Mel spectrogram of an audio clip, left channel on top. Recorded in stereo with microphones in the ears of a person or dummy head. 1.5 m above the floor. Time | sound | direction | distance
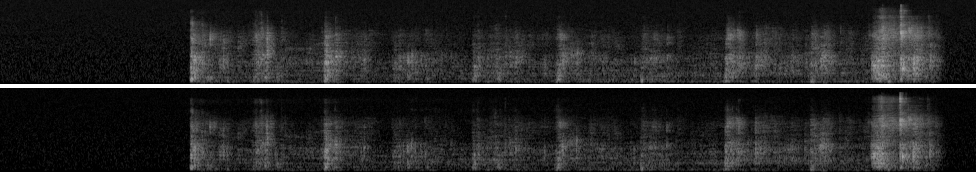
1.9 | footsteps | centre (ahead or behind) | 3 m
